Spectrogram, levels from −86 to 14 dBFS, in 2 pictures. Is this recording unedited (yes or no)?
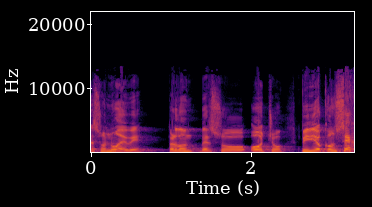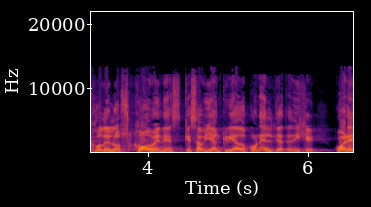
no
